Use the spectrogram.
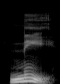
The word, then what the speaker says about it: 你: Okay, this is ni, pronounced ni.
